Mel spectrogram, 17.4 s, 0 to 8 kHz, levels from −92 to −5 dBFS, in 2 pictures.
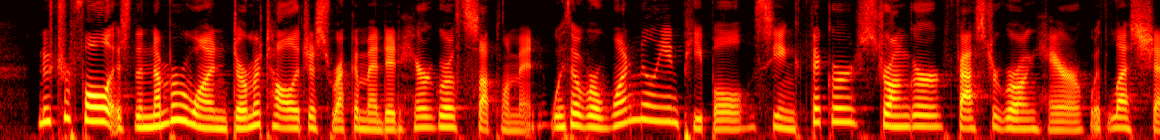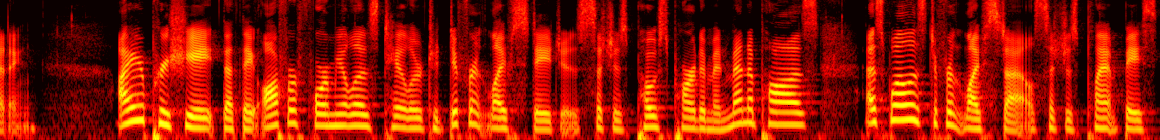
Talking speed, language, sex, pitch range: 160 wpm, English, female, 160-225 Hz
